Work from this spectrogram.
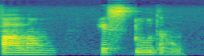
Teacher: Remember that final form, falam, estudam, the AM in the spelling really signifies a nasal diphthong.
